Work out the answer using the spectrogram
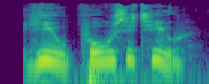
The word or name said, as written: hiv-positiv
